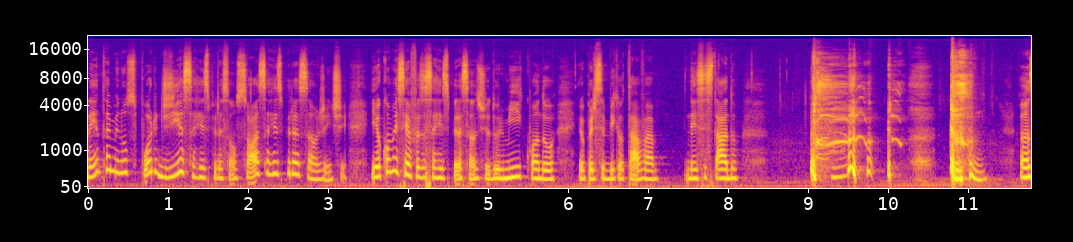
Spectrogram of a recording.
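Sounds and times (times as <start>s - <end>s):
speech: 0.0s - 8.4s, 9.0s - 9.9s, 10.8s - 11.7s
person coughing: 9.0s - 11.2s.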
